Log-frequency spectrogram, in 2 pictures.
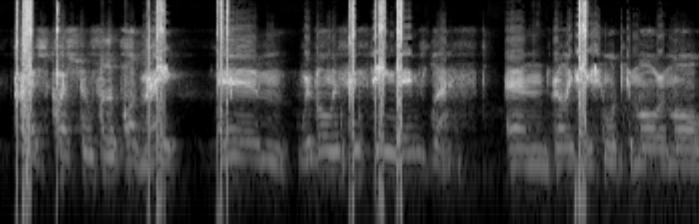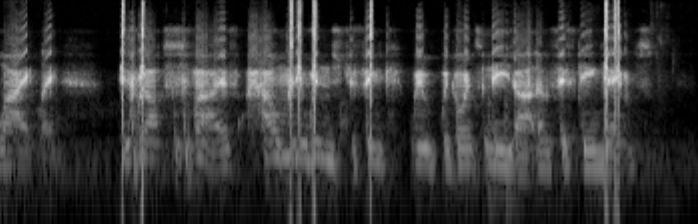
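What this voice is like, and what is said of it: Northern English accent. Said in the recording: “A great, great accent as well. I love his Northern accent.”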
